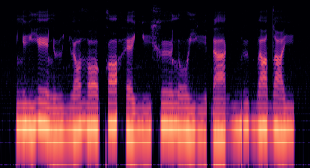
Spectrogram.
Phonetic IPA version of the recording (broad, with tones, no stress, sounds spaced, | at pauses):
l i˧ j e˦˨ l ʉ˨ ʎ ø˨˦ ðˤ o˧ k ɒ˦ h ɛ˨ ʎ i˨ x ø˦ l o˧ j i˨ ɗ a˨˦ ɡ͡b ʉ˦ b ɜ˦ dˤ i˦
